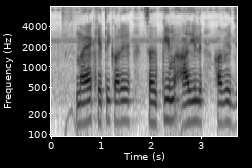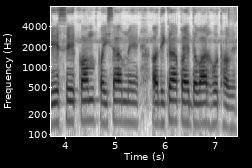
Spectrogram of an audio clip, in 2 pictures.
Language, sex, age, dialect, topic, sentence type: Bhojpuri, male, <18, Northern, agriculture, statement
